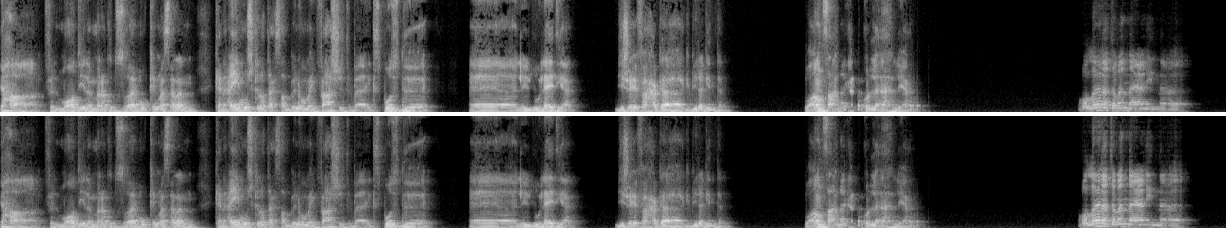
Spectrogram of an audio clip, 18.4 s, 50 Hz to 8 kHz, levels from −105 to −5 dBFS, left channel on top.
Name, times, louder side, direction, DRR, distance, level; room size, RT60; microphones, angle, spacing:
voice 1, 0.0-3.0 3.2-6.5 7.0-8.6 9.2-10.9 12.1-13.8, left 3 dB, 35° left, 0.5 m, -27 dB
voice 2, 16.2-17.7, right 4 dB, 75° right, 2.2 m, -31 dB
13.5 x 5.1 x 7.4 m
head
